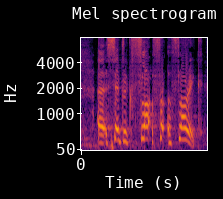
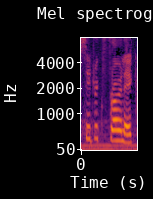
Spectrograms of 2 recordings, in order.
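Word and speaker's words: Cedric Frolick: And this time, Erin, it's ANC MP and National Assembly House Chair Cedric Floric. Or let me try that again. Cedric Floric, is that the right pronunciation?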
